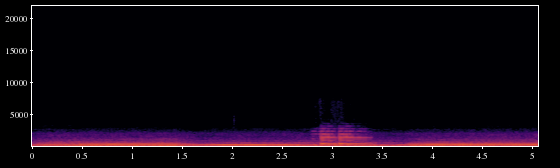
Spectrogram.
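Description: A heavy truck engine drones steadily on a steep, winding mountain road while another vehicle approaches, and a loud horn blast sounds midway through before the engine hum carries on.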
